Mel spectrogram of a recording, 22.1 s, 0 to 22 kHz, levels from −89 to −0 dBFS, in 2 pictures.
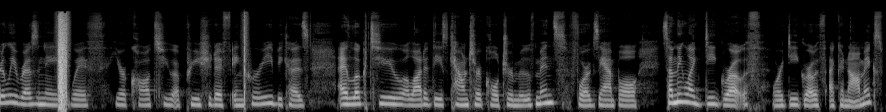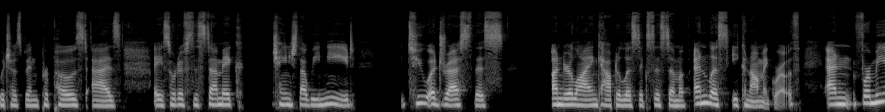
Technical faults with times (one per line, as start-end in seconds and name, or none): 0.65-0.89 wireless microphone noise hit
2.98-3.12 wireless microphone noise hit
